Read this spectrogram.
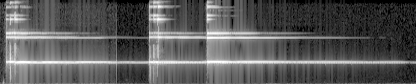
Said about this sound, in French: et j'aime bien accompagner la méditation justement avec des sons un petit peu inconnus. Alors au moment du réveil, par exemple, je vais utiliser les clochettes.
